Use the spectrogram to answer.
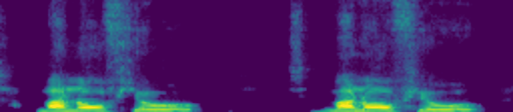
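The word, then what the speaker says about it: Fiorot: She's like Manon Fioro, Manon Fioro. She said it in French, you know. And they're like, oh, she said Fio. No, she said Fioro, but she's like she's French, so she has a French accent.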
